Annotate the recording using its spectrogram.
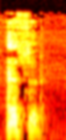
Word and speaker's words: Hesed: The word mercy um, in, in, in Hebrew means means uh, or, or is, is, it's pronounced Hesed, and it's found 251 times in the Old Testament, the scriptures.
